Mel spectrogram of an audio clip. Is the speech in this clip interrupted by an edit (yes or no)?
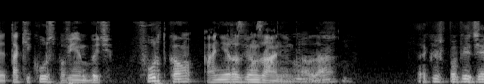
no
